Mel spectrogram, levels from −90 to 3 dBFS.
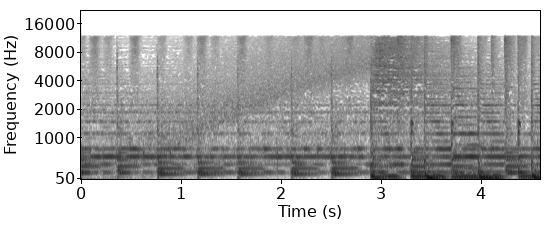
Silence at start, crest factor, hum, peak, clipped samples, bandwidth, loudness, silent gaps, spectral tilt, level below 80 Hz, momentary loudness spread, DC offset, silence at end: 0 s; 12 dB; none; -4 dBFS; under 0.1%; 12.5 kHz; -17 LUFS; none; -4.5 dB/octave; -22 dBFS; 8 LU; under 0.1%; 0 s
